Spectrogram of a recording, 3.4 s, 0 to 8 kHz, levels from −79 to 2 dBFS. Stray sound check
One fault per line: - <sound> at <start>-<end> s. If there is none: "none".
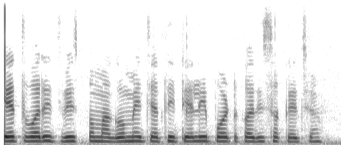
- dropout at 0.8-0.9 s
